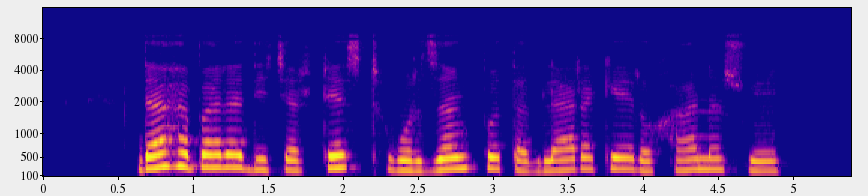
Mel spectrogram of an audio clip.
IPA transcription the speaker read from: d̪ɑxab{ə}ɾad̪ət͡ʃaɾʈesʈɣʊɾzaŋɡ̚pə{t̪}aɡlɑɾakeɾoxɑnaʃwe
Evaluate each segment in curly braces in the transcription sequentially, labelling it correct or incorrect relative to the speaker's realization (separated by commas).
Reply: incorrect, correct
